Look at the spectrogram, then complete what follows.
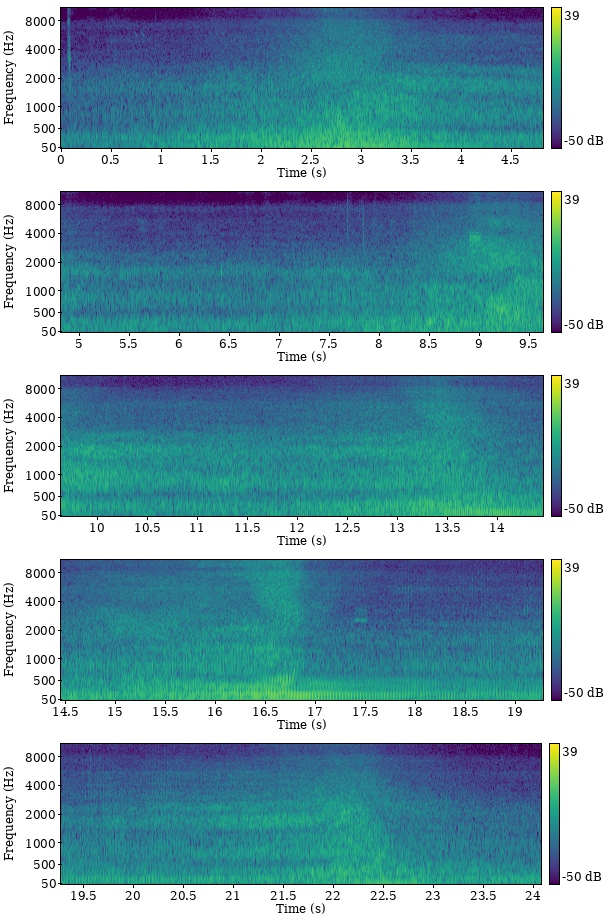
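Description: Cars passing one after another on a road, about five pass-bys, each swelling in and fading out with tyre and engine noise. The loudest pass comes about two-thirds of the way through.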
